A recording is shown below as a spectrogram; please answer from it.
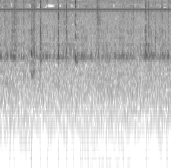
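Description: Faint background hiss with a thin steady high whine and a few light, scattered ticks.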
